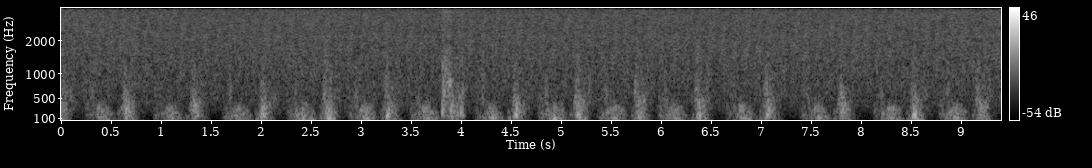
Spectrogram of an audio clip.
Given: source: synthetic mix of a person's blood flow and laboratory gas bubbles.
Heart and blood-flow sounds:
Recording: Doppler ultrasound of blood flow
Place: precordium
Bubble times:
3.80-4.05 s: bubbles
From the record:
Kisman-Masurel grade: 113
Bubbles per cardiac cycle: 1 to 2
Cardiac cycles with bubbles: 1 to 10%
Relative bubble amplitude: loud (0.450 to 0.775)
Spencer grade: 1 (occasional bubble signal discernible with the cardiac motion signal, with majority of cardiac periods free of bubbles)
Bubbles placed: anywhere in the cardiac cycle

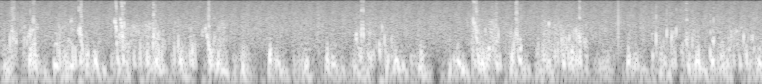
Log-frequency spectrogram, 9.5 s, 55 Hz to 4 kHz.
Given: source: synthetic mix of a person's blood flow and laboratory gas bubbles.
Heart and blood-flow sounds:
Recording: Doppler ultrasound of blood flow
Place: precordium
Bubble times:
0.09-0.51 s: bubbles
0.65-1.10 s: bubbles
1.15-1.28 s: bubbles
1.39-2.08 s: bubbles
2.14-2.48 s: bubbles
2.52-2.85 s: bubbles
4.40-4.92 s: bubbles
5.88-6.56 s: bubbles
6.69-7.36 s: bubbles
8.13-8.24 s: bubbles
8.27-8.78 s: bubbles
8.85-9.54 s: bubbles
From the record:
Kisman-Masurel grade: 332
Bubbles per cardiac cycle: rolling drumbeat, 9 or more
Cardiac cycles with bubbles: 50 to 99%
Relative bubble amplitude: moderate (0.250 to 0.450)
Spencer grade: 3 (all of the cardiac periods contain showers or single bubble signals, but not dominating or overriding the cardiac motion signals)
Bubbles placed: anywhere in the cardiac cycle

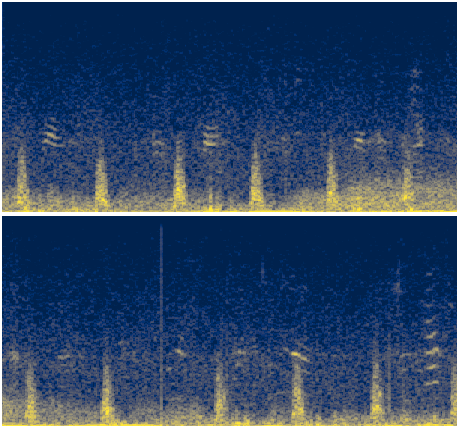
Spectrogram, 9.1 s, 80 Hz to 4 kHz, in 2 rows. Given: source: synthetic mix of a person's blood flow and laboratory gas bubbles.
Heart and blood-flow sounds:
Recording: Doppler ultrasound of blood flow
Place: subclavian vein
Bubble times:
no bubbles
From the record:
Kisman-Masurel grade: 000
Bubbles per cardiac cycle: 0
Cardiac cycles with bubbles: 0%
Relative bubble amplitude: no bubbles discernible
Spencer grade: 0 (complete lack of bubble signals)

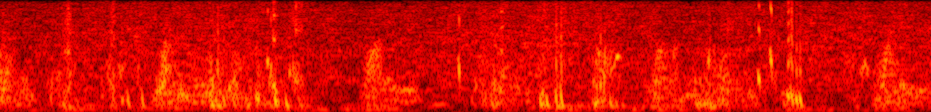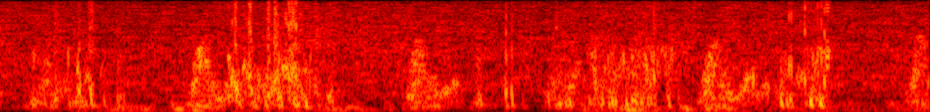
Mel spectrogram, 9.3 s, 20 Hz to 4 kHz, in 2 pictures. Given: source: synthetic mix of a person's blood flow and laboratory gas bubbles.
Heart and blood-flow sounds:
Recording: Doppler ultrasound of blood flow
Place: precordium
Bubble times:
0.00-0.11 s: bubbles
0.24-0.40 s: bubbles
0.51-0.76 s: bubbles
1.02-1.58 s: bubbles
2.27-2.56 s: bubbles
2.67-2.87 s: bubbles
2.94-3.17 s: bubbles
3.36-3.42 s: bubbles
3.46-4.06 s: bubbles
4.25-4.37 s: bubbles
4.80-5.32 s: bubbles
5.77-6.37 s: bubbles
7.03-7.09 s: bubbles
7.17-7.32 s: bubbles
7.38-8.11 s: bubbles
8.36-8.84 s: bubbles
From the record:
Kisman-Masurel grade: 343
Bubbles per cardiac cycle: rolling drumbeat, 9 or more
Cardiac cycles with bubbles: 100%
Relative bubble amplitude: loud (0.450 to 0.775)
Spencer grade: 3 (all of the cardiac periods contain showers or single bubble signals, but not dominating or overriding the cardiac motion signals)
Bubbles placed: only in the low amplitude regions of the cardiac cycle

